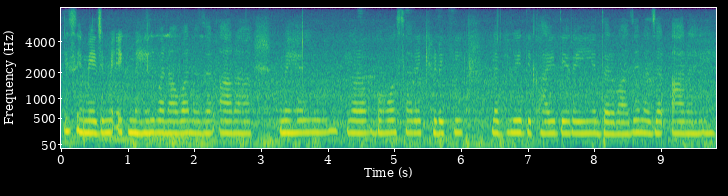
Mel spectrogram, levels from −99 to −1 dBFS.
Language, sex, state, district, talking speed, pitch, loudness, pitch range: Hindi, female, Madhya Pradesh, Dhar, 160 wpm, 225 Hz, -12 LUFS, 220-230 Hz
